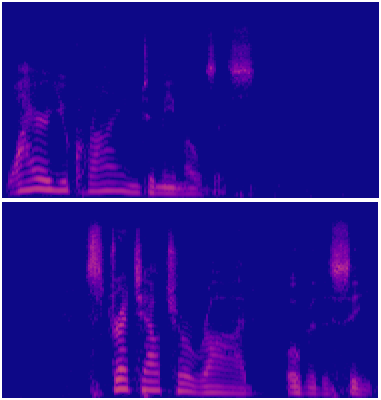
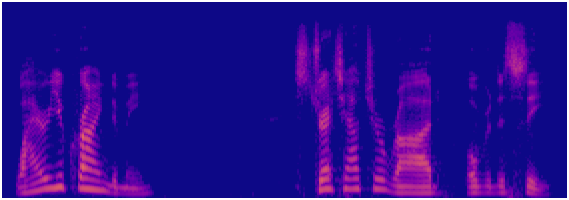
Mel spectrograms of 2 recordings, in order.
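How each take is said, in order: First: Soft, low and unhurried; a quiet, firm divine rebuke; God answering Moses gently; God speaking calmly. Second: Said in the usual way. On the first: Acted. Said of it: "listen to what the Lord says".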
